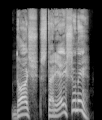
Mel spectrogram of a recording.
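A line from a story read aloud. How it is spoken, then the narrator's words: Exclaiming. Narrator (Russian): воскликнул я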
